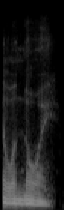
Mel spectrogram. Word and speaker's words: Illinois: And just so that you know, it's pronounced Illinois. The S is silent.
